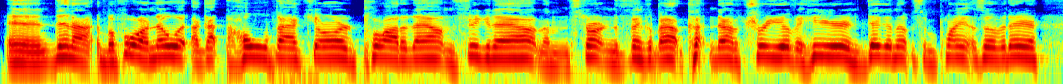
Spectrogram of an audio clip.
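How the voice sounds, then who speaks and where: A man's voice: high voice, quick pace, hardly any pauses, no room sound. A man with a Southern American accent chatting casually to viewers in a vlog about his worm bins, rambling and repeating himself in a folksy way. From Southern United States. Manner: repeats phrases, restarts often. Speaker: worm farmer vlogger.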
